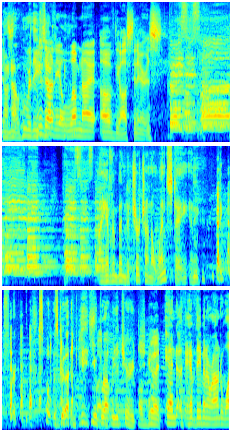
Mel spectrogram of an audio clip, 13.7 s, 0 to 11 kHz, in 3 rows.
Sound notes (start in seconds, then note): 8.4 laughing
